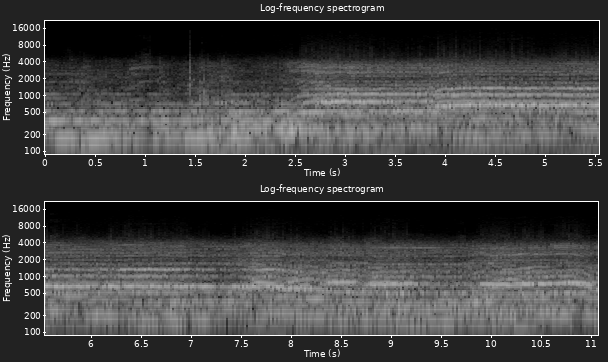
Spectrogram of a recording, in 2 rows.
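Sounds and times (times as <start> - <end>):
wind band playing held chords: 0.0 - 11.0.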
